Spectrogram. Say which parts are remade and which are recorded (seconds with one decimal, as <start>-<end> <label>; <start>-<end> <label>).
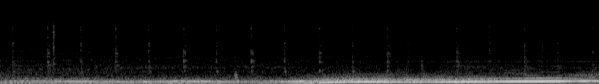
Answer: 0.0-3.9 recorded; 3.9-6.0 remade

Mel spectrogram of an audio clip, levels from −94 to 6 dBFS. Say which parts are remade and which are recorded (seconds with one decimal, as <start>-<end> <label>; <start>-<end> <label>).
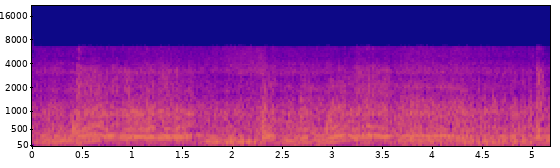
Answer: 0.0-1.0 recorded; 1.0-1.8 remade; 1.8-3.4 recorded; 3.4-4.4 remade; 4.4-5.2 recorded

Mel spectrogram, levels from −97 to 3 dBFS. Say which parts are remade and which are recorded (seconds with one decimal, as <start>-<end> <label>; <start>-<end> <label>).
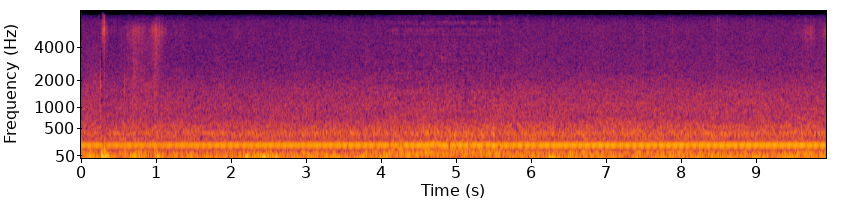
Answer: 0.0-4.1 recorded; 4.1-5.6 remade; 5.6-9.9 recorded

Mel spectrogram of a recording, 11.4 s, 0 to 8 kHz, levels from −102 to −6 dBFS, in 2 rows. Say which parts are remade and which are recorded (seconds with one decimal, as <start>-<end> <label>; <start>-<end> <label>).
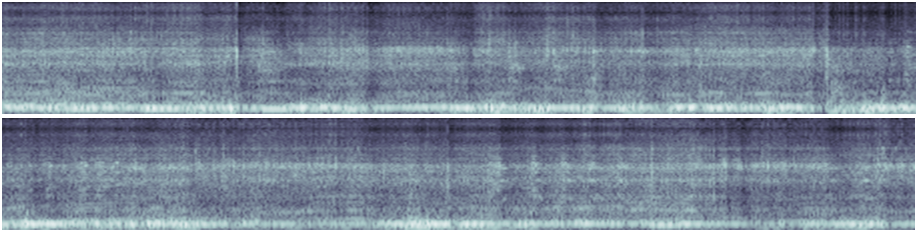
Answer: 0.0-1.2 recorded; 1.2-4.5 remade; 4.5-6.6 recorded; 6.6-7.6 remade; 7.6-9.6 recorded; 9.6-10.7 remade; 10.7-11.4 recorded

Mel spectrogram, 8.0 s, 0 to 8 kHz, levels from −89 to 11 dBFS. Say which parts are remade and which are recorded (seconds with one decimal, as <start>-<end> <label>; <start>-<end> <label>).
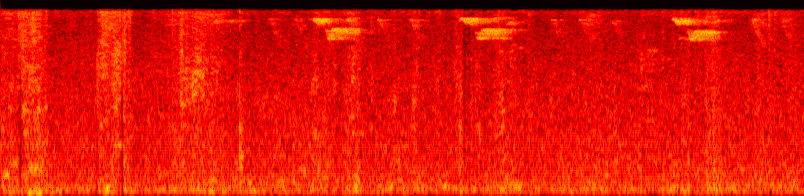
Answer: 0.0-6.5 recorded; 6.5-7.2 remade; 7.2-8.0 recorded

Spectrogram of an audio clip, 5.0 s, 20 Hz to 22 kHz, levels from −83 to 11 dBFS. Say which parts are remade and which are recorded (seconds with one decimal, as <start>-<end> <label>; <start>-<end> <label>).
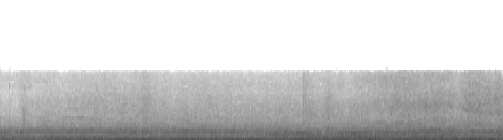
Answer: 0.0-1.1 recorded; 1.1-3.5 remade; 3.5-5.0 recorded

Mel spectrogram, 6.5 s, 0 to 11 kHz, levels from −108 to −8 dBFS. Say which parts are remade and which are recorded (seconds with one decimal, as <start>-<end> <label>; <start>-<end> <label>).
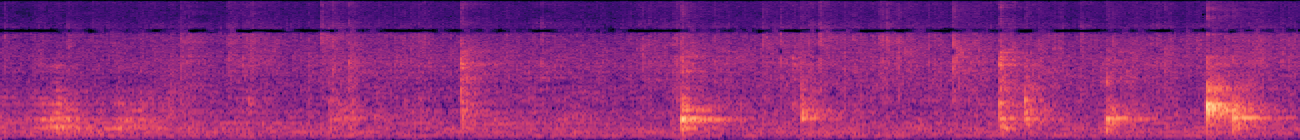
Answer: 0.0-6.5 recorded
